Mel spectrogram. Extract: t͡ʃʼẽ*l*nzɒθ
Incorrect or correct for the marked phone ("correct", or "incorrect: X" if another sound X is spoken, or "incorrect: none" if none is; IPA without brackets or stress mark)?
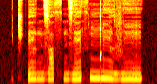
correct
